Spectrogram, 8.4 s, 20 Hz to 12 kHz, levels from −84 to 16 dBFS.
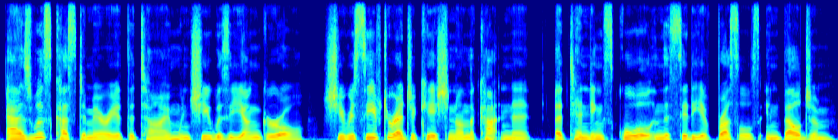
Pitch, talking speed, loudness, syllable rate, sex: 175 Hz, 200 wpm, -19 LUFS, 5.5 syllables/s, female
